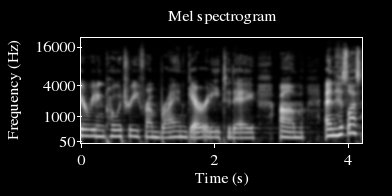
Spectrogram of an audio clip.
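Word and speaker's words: Geraghty: tuned in we are reading poetry from brian garrity today um and his last name is spelled g-e-r-a-g-h-t-y look him up if you're local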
